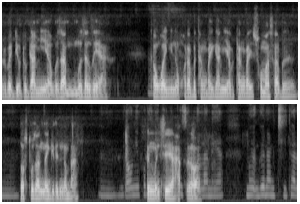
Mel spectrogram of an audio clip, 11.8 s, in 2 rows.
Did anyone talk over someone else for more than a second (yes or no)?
no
